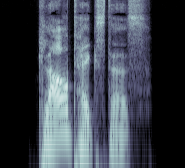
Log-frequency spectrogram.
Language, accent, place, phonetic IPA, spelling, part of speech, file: German, Germany, Berlin, [ˈklaːɐ̯ˌtɛkstəs], Klartextes, noun, De-Klartextes.ogg
- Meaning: genitive of Klartext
